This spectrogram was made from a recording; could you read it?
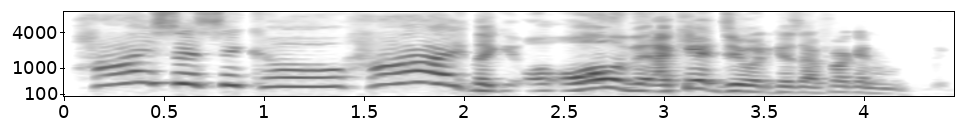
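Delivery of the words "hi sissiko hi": put-on very high, innocent, sweet childlike schoolgirl voice. Praising an actress's performance, imitating Tomie's childlike schoolgirl voice. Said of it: "She talks very like the schoolgirl voice".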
